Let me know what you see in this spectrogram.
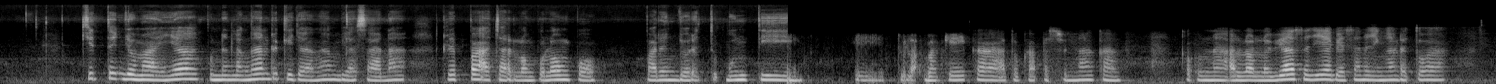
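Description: From 7.89 s to the end, a call bitrate drop pushes the encoder from 48 to 6 kbps, narrowing bandwidth from 20 kHz to 4 kHz, so speech turns muffled and rough.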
